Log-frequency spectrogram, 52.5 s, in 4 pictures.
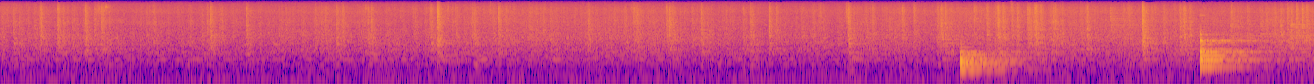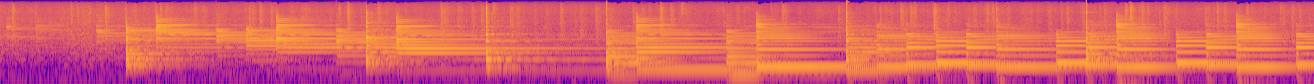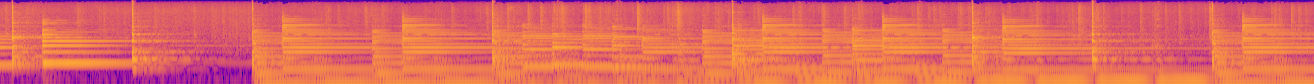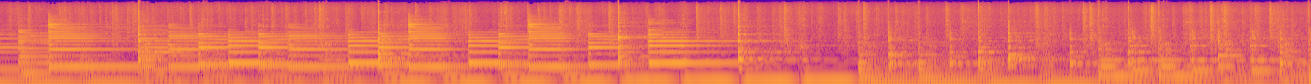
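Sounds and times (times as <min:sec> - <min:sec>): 
rain at a harbor: 0:00.0 - 0:52.5.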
